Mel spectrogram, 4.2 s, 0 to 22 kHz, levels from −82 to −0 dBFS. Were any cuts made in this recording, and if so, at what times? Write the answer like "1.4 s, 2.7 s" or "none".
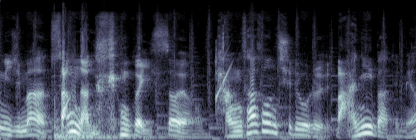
2.1 s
